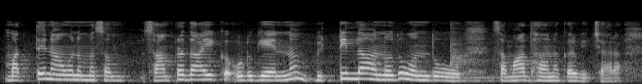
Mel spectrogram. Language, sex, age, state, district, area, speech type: Kannada, female, 30-45, Karnataka, Davanagere, urban, spontaneous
